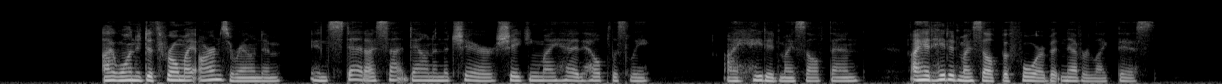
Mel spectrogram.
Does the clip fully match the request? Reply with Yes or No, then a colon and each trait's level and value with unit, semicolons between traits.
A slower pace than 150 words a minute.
No: average, 155 wpm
